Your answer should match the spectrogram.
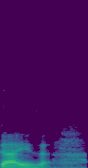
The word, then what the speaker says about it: diez: I pronounce it dies.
